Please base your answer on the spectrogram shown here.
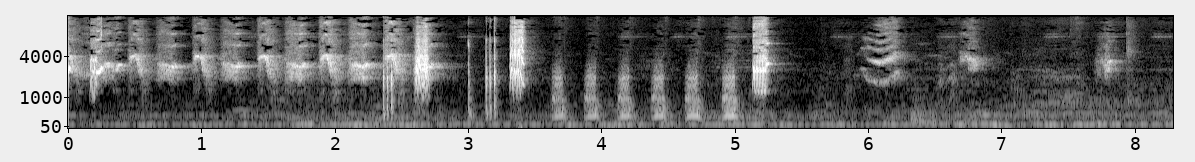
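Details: Javan myna singing continuously, a recording meant to lure wild mynas: a quick run of harsh squawky notes and whistles, then a string of clipped rasping bursts and a few wheezy rising whistles over a steady low hum.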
